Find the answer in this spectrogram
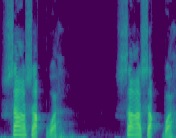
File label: "sasakwv", Muscogee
